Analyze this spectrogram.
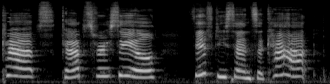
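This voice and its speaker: In a put-on character voice, a woman talks fairly slowly with a squeaky, extremely high pitch. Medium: read story.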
